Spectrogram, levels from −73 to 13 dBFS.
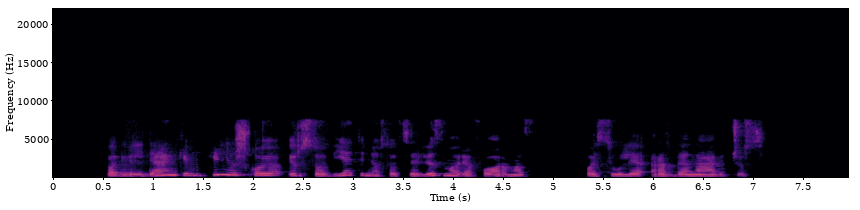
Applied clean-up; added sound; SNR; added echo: none; none; none; none.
